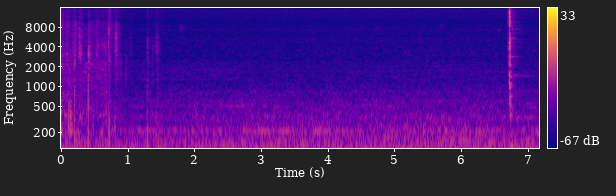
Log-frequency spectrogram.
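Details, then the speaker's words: Edelbrock Pro-Flo 4 EFI with Dakota Digital tachometer, after fixing tach-wire feedback that kept the ECU awake; after shutoff a steady low rumble, then one sharp click as the main relay drops out and the ECU sleeps normally. "yep and the relay kicks off so she went to sleep that's what we needed"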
